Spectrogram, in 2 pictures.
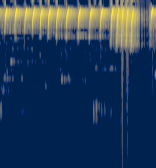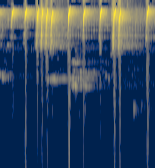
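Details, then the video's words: Rapid, sharp song of a siri-siri bird used as tutor material: quick high chirps in a tight series, broken by short bursts of rattling buzzy notes and a few faint clicks. "Masteran Burung Siri Siri Tembakan Tajam Speed Rapat"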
